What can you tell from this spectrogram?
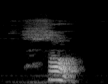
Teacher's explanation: Jadi lidahnya melengkung ke atas jadi bunyinya tebal. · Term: huruf so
